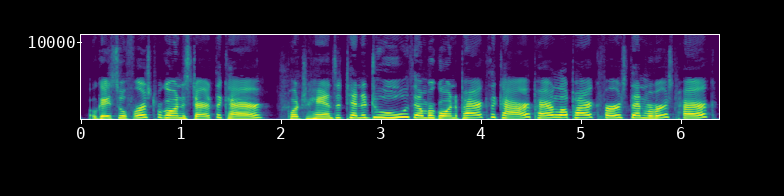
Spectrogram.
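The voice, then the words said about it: East Coast accent, punched hard R. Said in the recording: “that East Coast accent ... every word in relation to driving has that hard R sound that people from the East Coast really punch”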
